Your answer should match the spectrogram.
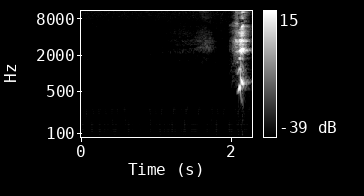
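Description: A single sharp sneeze bursts out near the end, loud and brief, following a long quiet stretch with only a faint low hum underneath.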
